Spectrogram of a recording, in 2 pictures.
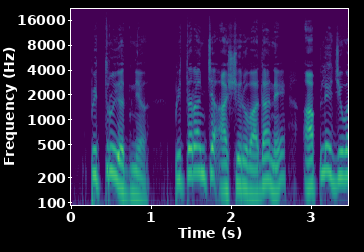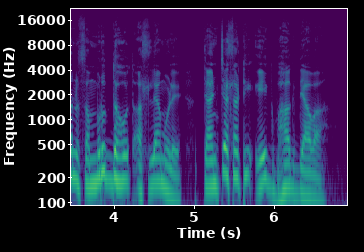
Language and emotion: Marathi, neutral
